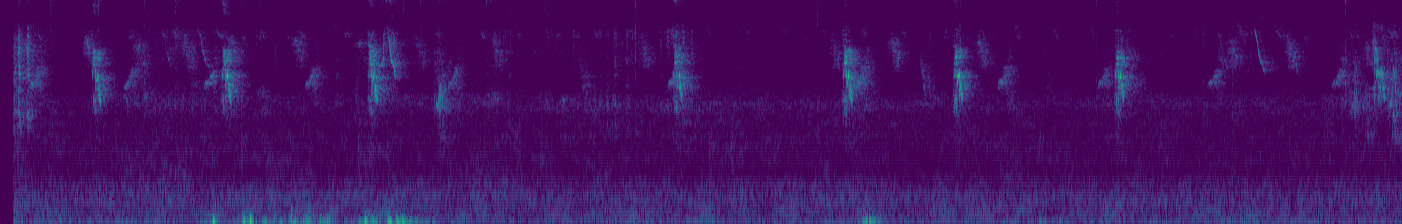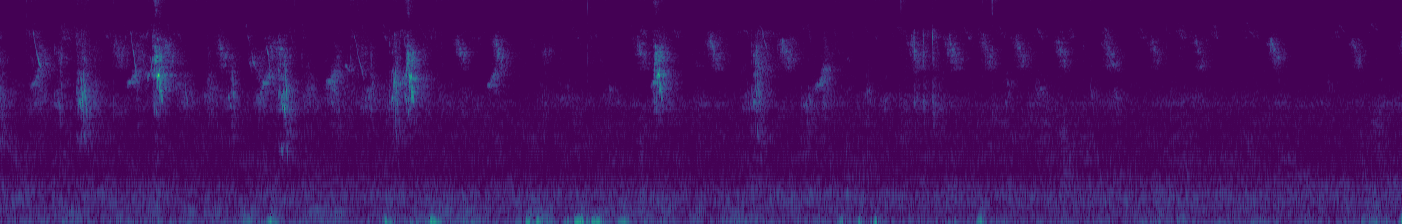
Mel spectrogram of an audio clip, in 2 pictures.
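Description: Small birds chirping over and over in short, sharp, high notes. A few low rumbles come in underneath, strongest about two to four seconds in.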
